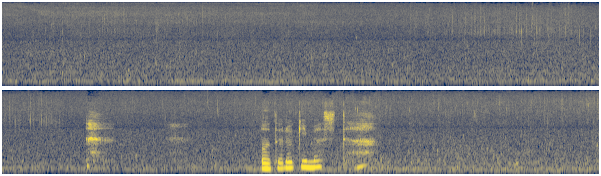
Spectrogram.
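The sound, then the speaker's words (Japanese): A steady, rushing wash of bubbling water churns continuously from a bath's jet bubble function switched on for massage, with a brief spoken question from a woman rising over it near the end. “今度は気泡湯に切り替えて引き続きマッサージを行っていきます。”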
